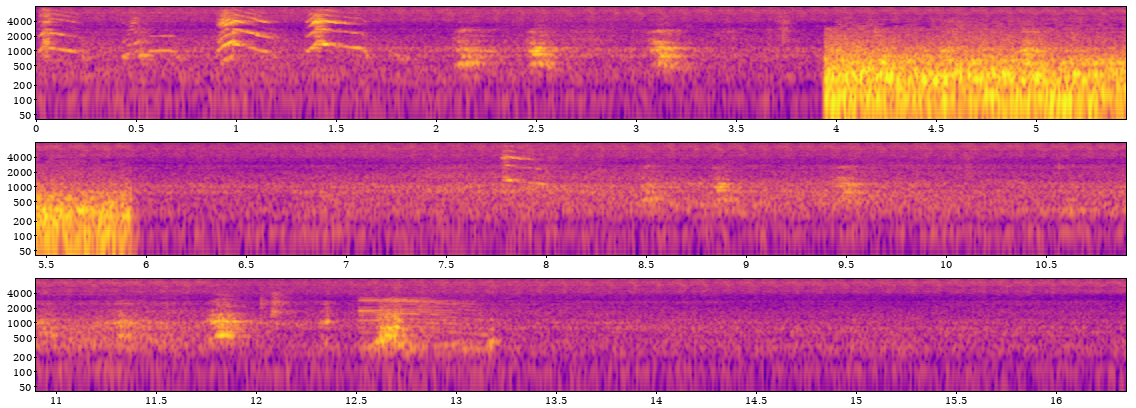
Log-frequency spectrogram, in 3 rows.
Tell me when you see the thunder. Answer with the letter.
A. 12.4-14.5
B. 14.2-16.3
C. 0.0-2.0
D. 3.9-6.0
D.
